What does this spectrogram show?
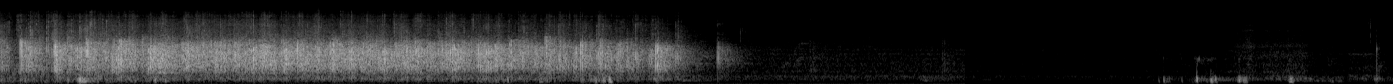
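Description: Warm applause from an audience, a dense, steady wash of many hands clapping for about seven seconds before quickly dying away into near silence, with a few faint scattered sounds at the end.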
